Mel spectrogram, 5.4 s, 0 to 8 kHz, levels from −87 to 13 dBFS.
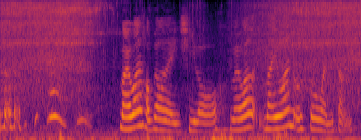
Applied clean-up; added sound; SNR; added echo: none; Rattle; 9 dB; none.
